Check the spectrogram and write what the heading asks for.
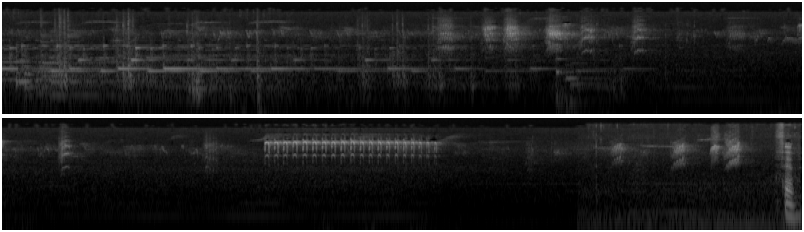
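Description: Mallet-toned music like a marimba fading out over the first several seconds, with short bird chirps throughout. About two seconds of a high, rapidly pulsed bird trill come in the middle. A low outdoor background starts near the end.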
